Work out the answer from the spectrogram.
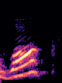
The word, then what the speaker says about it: walk: Do you want to صح do you walk to To school؟ school? شطورة يا مريم. لا it's walk not walk. No the L here is silent.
